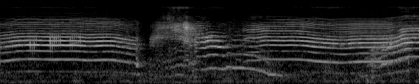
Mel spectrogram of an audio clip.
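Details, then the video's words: A hungry domestic cat calls with long, steady, high-pitched meows, one drawn-out cry broken by a brief nasal squeal before a second sustained, slightly wavering meow. "hungry cat sounds"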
